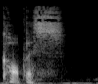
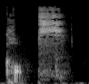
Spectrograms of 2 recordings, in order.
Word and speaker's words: coppice: And he is a little bit in one of them where it's like, it was never pronounced coppice. Even if it's spelt like that, it was always just cops. Even if it's spelt coppice, it's it was always just said cops.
